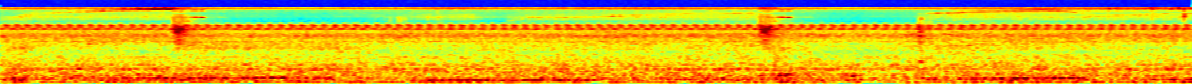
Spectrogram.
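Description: A truck engine hums steadily as it climbs.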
